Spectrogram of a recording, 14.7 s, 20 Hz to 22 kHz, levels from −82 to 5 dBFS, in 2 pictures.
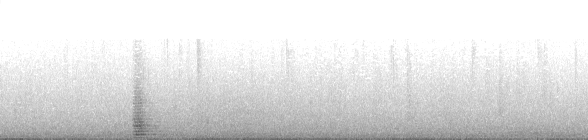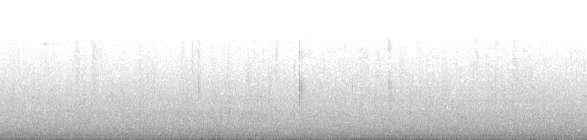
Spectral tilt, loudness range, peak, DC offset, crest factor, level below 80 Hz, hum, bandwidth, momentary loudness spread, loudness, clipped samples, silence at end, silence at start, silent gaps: -5 dB/octave; 4 LU; -16 dBFS; under 0.1%; 20 dB; -70 dBFS; none; 16 kHz; 4 LU; -36 LUFS; under 0.1%; 0 s; 0 s; none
